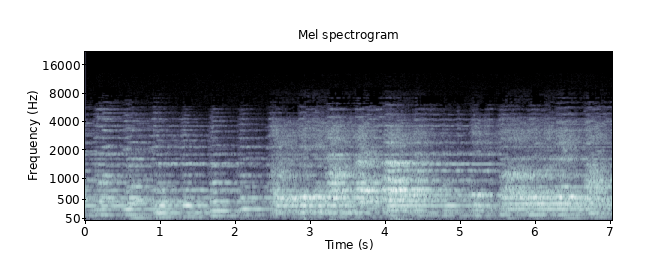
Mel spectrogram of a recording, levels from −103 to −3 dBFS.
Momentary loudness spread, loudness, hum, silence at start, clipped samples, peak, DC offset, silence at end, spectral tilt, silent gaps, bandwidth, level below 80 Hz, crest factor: 10 LU; -18 LUFS; none; 0 s; under 0.1%; -2 dBFS; under 0.1%; 0 s; -8 dB/octave; none; 6.2 kHz; -46 dBFS; 16 dB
